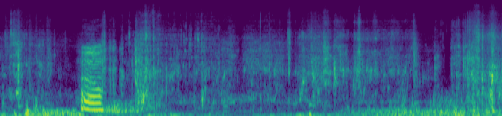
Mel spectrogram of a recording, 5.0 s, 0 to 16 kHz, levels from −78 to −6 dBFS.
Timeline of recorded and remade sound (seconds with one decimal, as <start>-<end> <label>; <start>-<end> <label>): 0.0-1.1 remade; 1.1-2.3 recorded; 2.3-5.0 remade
